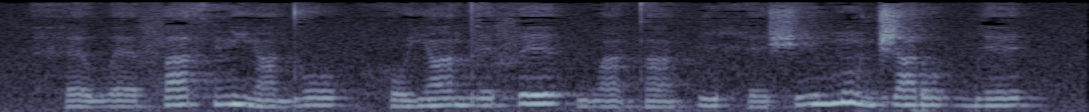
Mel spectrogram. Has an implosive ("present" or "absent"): absent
